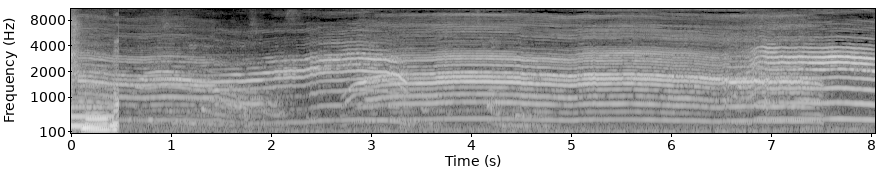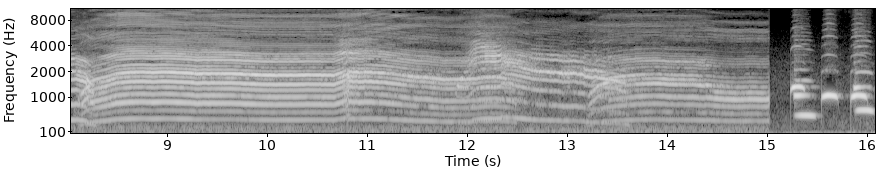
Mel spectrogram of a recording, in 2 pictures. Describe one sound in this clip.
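A cat yowls in a long, wavering growl.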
